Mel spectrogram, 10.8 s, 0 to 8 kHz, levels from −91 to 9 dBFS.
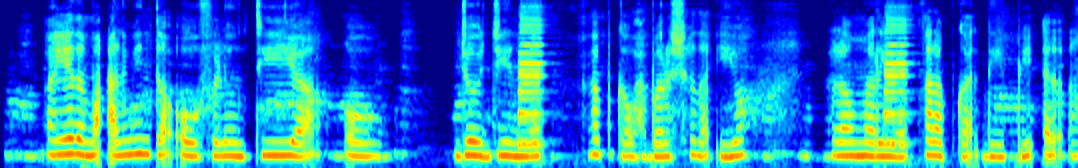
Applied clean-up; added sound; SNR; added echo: neural mask model RNNoise.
